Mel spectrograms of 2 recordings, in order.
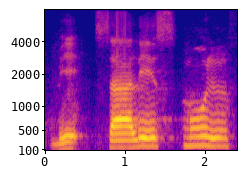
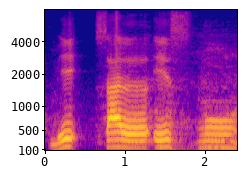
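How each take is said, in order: First: The l joins the vowel, saying 'lismu'. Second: The l stays separate and 'ismu' starts anew. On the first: The speaker calls it right. "mestinya bi salismul fusuku ba'dal iman. Bacaan nakel" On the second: The speaker calls it wrong. "ini seringkali terjadi salah ucap. Bi sal ismu menjadi begitu"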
